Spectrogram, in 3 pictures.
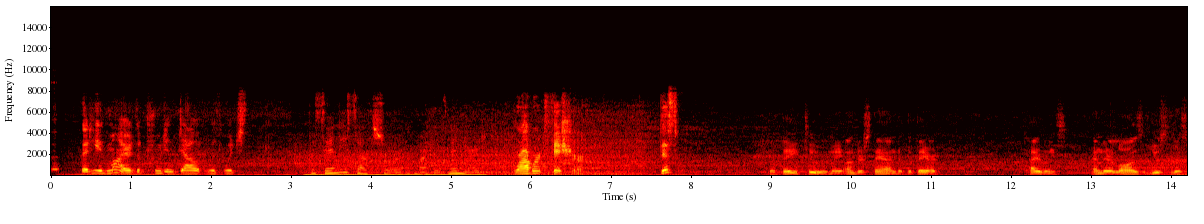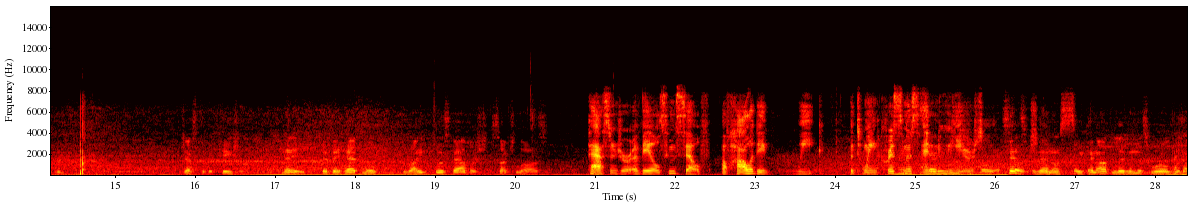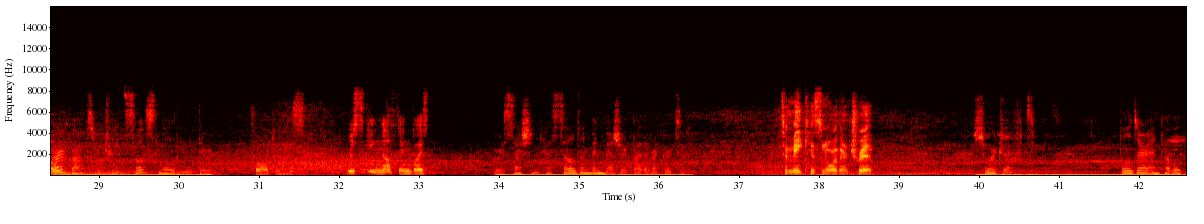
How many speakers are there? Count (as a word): four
